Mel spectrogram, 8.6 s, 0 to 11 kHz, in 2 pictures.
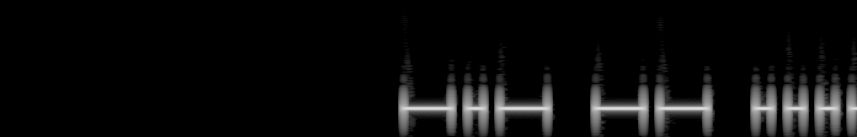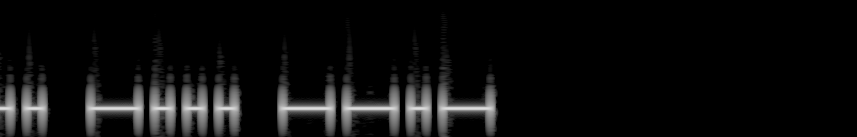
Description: Morse code, heard as a keyed tone, about 15 wpm, 700 Hz. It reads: KM5BQ
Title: USA Call Signs - 5 Characters - 15wpm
